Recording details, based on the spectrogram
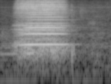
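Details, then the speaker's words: AeroChamber spacer used with a metered-dose inhaler: breathing in too quickly sets off the built-in harmonica-like flow-warning whistle, a steady high tone under a second, signalling the inhalation is too fast. "there's a little thing under here almost like a harmonica if you breathe in too quickly that will make a kind of beeping noise which tells you doing it too fast"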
